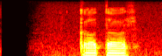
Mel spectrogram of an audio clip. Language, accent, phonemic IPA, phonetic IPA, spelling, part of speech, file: Armenian, Eastern Armenian, /kɑˈtɑɾ/, [kɑtɑ́ɾ], Կատար, proper noun, Hy-Կատար.ogg
- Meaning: Qatar (a country in West Asia in the Middle East)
